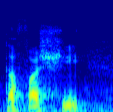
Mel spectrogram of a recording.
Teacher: huruf shin di sini jelaskan angin yang menyebar di dalam mulut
